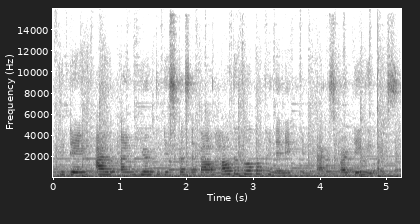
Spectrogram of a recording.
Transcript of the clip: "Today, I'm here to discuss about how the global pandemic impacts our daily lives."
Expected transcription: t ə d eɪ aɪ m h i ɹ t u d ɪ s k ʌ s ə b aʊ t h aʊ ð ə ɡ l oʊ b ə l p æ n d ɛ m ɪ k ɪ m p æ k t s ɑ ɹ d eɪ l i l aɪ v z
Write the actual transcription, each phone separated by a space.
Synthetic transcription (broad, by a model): t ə d eɪ aɪ m h i ɹ t u d ɪ s k ʌ s ə b aʊ t h aʊ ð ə ɡ l oʊ b ə l p æ n d ɛ m ɪ k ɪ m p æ k t s ɑ ɹ d eɪ l i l aɪ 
